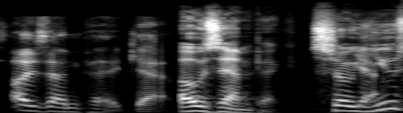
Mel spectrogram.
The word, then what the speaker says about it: Ozempic: so the correct pronunciation is Ozempic. Sorry, for people who don't know, that's the extremely annoying jingle in the adverts. It's Ozempic.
